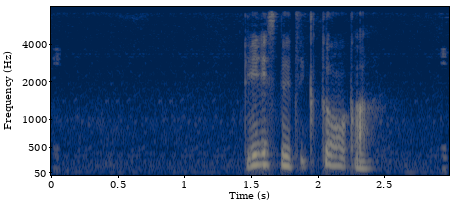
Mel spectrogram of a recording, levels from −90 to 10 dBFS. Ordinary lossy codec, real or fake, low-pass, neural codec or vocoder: none; fake; 7.2 kHz; codec, 24 kHz, 0.9 kbps, WavTokenizer, medium music audio release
